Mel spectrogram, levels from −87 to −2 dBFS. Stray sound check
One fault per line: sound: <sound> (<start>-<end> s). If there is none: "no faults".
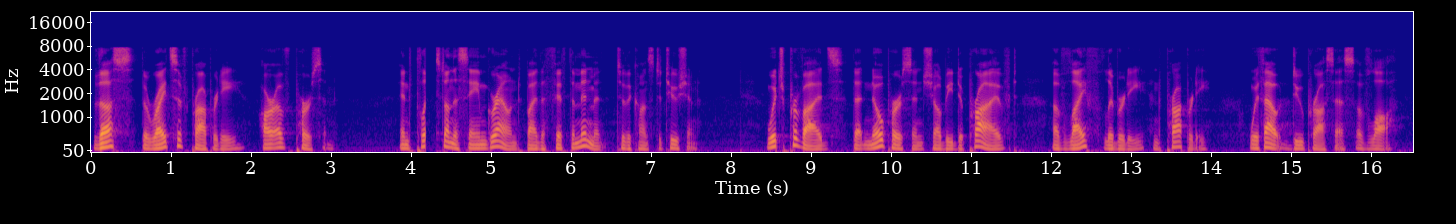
sound: dropout (4.2-4.3 s)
